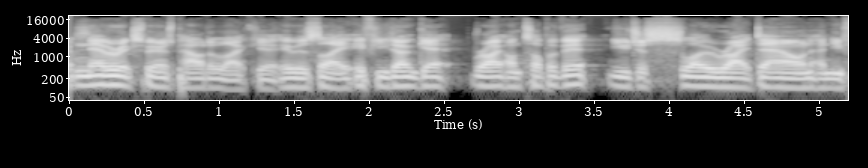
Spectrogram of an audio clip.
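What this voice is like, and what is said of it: English accent. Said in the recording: “With my English accent”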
